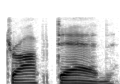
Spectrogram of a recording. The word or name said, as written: drop-dead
